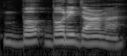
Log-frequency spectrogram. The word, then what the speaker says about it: Bodhidharma: Bodhidharma, I would imagine? – Bodhidharma.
